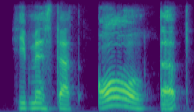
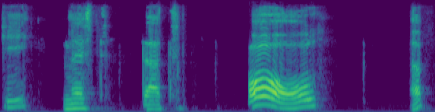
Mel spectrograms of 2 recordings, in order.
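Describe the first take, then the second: First: Slow mocking repeat. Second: Slow mock imitation.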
